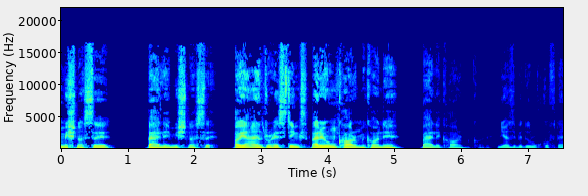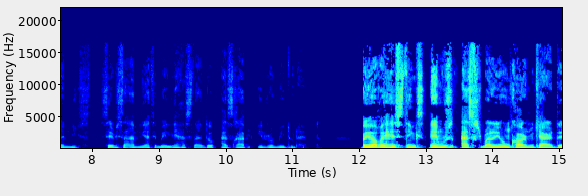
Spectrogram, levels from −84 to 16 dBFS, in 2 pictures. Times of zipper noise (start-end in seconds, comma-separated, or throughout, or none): 5.00-6.34, 10.81-11.61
